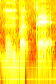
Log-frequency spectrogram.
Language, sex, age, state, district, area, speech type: Malayalam, female, 18-30, Kerala, Wayanad, rural, read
